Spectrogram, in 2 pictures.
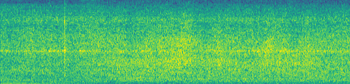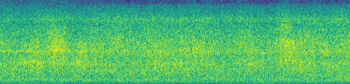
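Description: A small propeller plane's engines drone steadily as it taxis along a runway.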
